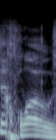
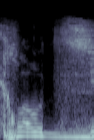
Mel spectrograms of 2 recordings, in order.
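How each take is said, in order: First: The th sound is dropped from the word. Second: The th sound is clearly pronounced in the word. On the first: The speaker calls it right. "How do you say clothes?" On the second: The speaker calls it wrong. "You don't say clothes"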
